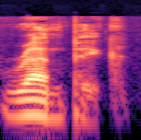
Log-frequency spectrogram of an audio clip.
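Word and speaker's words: Pyke: voice abrahan Heracles and Jos Rome Pike pronounced Ram pick these member accustomed to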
